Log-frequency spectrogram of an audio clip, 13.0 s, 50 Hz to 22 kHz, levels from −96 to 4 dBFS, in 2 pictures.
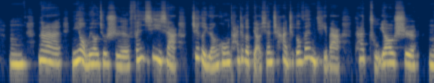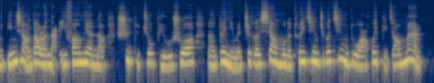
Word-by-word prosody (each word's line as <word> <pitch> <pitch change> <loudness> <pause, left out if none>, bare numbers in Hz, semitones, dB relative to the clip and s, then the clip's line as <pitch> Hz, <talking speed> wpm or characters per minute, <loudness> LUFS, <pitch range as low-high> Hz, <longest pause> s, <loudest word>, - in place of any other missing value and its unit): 嗯， 205 0 +2 0.2
那 250 -6 +2
你 240 +3 +5
有 265 -4 +5
没 200 - +1
有 210 0 +2
就 220 +1 -4
是 180 -4 -4
分 285 - -2
析 305 +3 -4
一 - - +6
下 230 -10 -3 0.2
这 330 - -1
个 230 -8 +2
员 175 +1 -3
工 230 +2 +1
他 260 +2 -6
这 280 - -3
个 250 - +1
表 - - -6
现 240 0 0
差 255 0 -4
这 235 +1 -7
个 240 +1 +1
问 305 0 0
题 245 -9 -7
吧， 165 -2 -6 0.2
它 295 0 -6
主 315 +4 -9
要 225 +1 +1
是， 205 -4 -1 0.2
呃， 195 - -1
影 210 +4 +5
响 255 -9 +1
到 230 -1 +4
了 200 - +3
哪 200 - 0
一 200 - -3
方 230 +2 +3
面 220 -4 +4
呢？ 175 -2 -4 0.2
是 265 - -2
就 220 -1 -4
比 200 -4 -7
如 175 +1 -2
说， 225 +3 +2 0.2
嗯， 190 -2 -4
对 250 +3 +5
你 200 -4 +4
们 170 +2 -4
这 235 - -1
个 205 -3 -1
项 230 +4 +2
目 205 -1 +3
的 185 - -2
推 250 +6 +2
进 250 -1 +4
这 240 +2 -4
个 255 - +3
进 255 -2 +3
度 210 -3 0
啊 180 0 -2
会 245 +4 0
比 245 - -10
较 195 +1 -6
慢？ 255 +2 +3
225 Hz, 305 characters per minute, -22 LUFS, 200-250 Hz, 0.2 s, 一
